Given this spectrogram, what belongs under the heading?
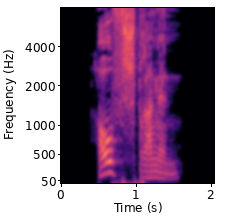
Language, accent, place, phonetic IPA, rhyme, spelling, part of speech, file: German, Germany, Berlin, [ˈaʊ̯fˌʃpʁaŋən], -aʊ̯fʃpʁaŋən, aufsprangen, verb, De-aufsprangen.ogg
- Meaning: first/third-person plural dependent preterite of aufspringen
